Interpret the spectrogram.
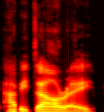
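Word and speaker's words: Daré: In terms of a book, I think I'm going to recommend The Girl with the Louding Voice by Abby Daure. That's how you pronounce her surname.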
